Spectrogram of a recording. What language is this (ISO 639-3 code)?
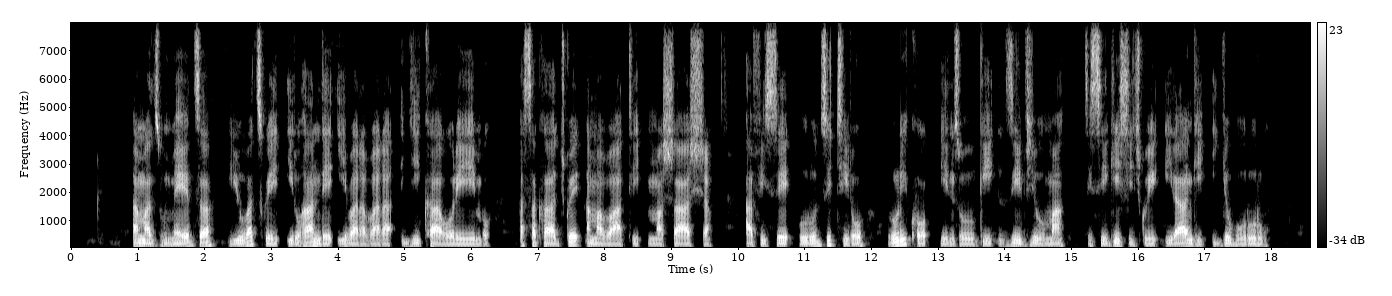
run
